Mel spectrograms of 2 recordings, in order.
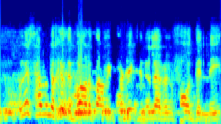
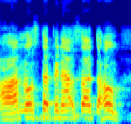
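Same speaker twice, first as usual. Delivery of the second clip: usual speaking voice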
